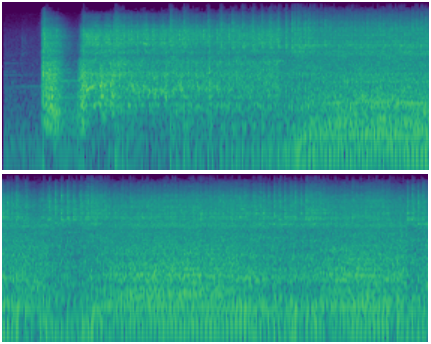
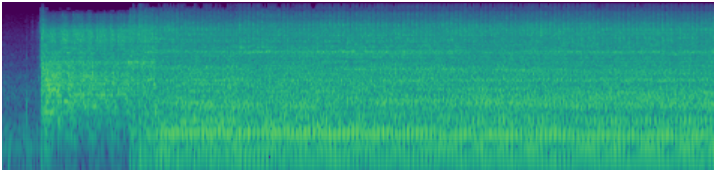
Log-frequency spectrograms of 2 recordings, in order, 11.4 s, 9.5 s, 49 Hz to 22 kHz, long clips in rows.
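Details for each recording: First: Briggs & Stratton Vanguard 37hp EFI engine, freshly serviced with fresh gas and no trouble codes. It cranks and catches, then the idle lopes, rising and falling every few seconds. The high-pressure fuel pump should put out about 39 psi. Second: Briggs & Stratton Vanguard 37hp big block EFI engine after fuel pump pressure test (target 39 psi): cranks, fires, stumbles briefly clearing air from the fuel line, then runs steady with no surge; surge fixed.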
